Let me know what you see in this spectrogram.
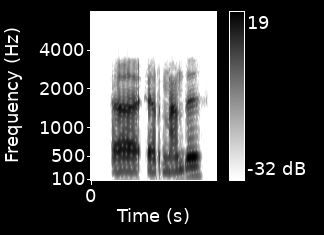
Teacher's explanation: You really don't sound the H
